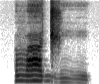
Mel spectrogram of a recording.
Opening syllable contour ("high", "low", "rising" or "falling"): high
